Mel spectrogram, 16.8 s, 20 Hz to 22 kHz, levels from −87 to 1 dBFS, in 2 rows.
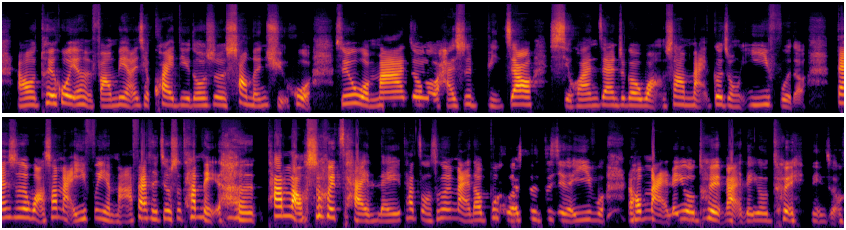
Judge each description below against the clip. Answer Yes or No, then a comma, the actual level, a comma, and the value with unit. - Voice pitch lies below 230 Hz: No, high, 240 Hz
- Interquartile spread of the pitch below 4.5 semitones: Yes, average, 3.9 semitones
